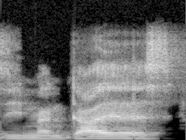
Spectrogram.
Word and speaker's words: Ozymandias: going to look at Aussie mandis 1818 by Percy Shelley some people pronounce this as the mandias there's various versions I'm going to say Aussie mandis so summary and brief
